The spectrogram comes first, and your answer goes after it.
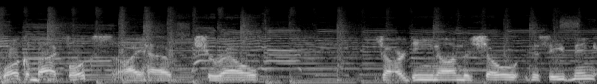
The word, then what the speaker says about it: Cherelle Jardine: Cherelle Jardine.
